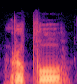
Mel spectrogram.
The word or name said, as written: rupu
